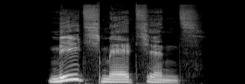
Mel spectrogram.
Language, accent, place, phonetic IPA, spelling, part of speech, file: German, Germany, Berlin, [ˈmɪlçˌmɛːtçəns], Milchmädchens, noun, De-Milchmädchens.ogg
- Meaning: genitive singular of Milchmädchen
